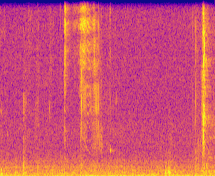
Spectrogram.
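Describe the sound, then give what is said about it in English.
Quiet sipping from a drink, with soft wet mouth sounds and small clicks and swallows spread over a few seconds. No one speaks. “Sorry, sipping”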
